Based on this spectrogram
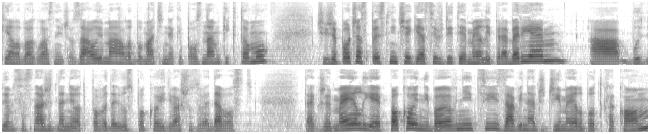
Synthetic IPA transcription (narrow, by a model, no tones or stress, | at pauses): kialɛbɔaɡʋaːzɲɛt͡ʃɔzaujmaalɛbɔmaːcɛɲɛakɛpɔznaːmkikt̪ɔmut͡ʃiʒɛpɔt͡ʃaspɛsɲit͡ʃɪɛɡjasivʒd̪it̪ɪɛmɛjlipɾɛbɛɾɪɛm | abuɛmsasnaʒiɟnaɲɛɔt̪̚pɔʋɛd̪aɟuspɔkɔjiɟʋaʃuzʋɛd̪aʋɔsc | t̪aɡʒɛmɛjljɛpɔkɔjniːbɔjɔʊɲiːt͡sizaʋinad͡ʒd͡ʒimɛjlbɔt̪kakɔm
